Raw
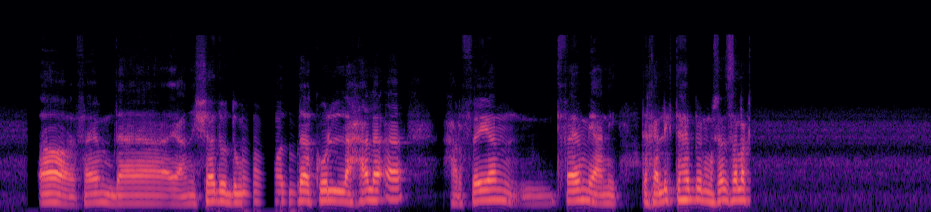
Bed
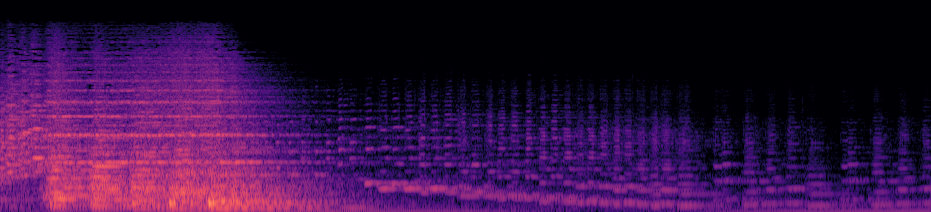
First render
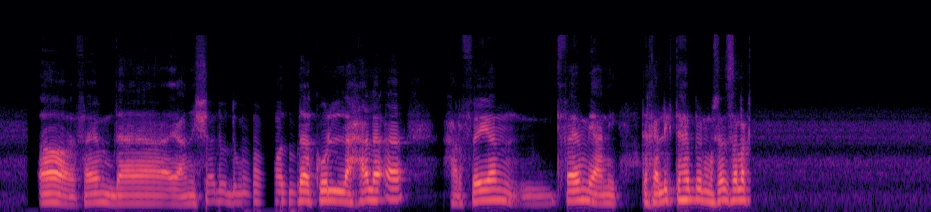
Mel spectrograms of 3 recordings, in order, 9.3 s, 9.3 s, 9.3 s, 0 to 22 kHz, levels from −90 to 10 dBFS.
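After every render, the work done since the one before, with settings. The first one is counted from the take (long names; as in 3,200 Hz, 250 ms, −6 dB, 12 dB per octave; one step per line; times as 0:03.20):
0:02.03–0:02.54: downward compressor 8 to 1, threshold −32 dBFS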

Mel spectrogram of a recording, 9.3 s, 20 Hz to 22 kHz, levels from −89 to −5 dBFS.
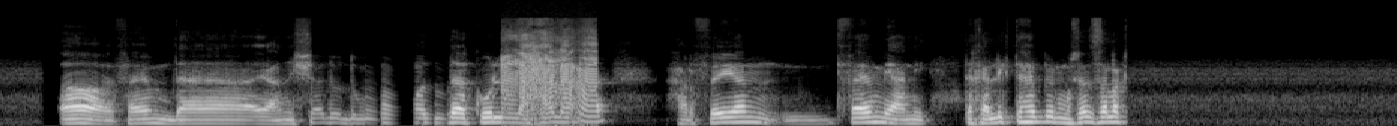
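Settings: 0:03.34–0:03.98: every bin compressed towards the loudest bin 10 to 1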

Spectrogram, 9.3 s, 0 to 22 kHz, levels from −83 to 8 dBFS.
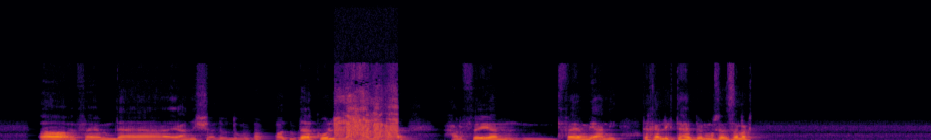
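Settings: high-shelf EQ 5,100 Hz +4.5 dB
hum removal 84.46 Hz, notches 23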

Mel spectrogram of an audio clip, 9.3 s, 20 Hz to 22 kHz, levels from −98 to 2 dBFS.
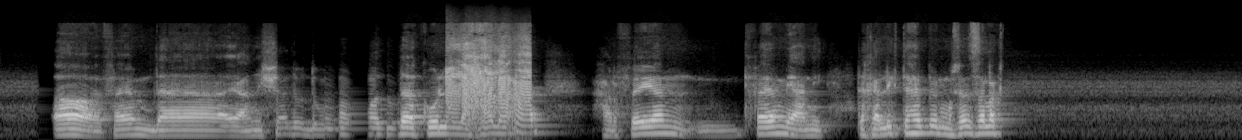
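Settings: low-pass that shuts in the quiet parts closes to 3,000 Hz, open at −19 dBFS
spectral tilt +3 dB per octave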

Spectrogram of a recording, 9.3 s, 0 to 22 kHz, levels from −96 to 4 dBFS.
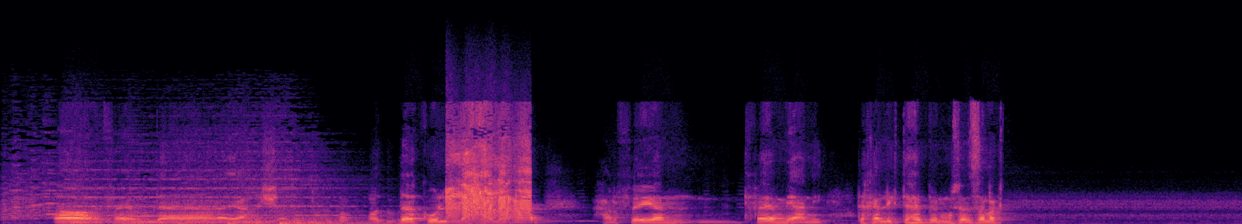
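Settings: mix in bed −13 dB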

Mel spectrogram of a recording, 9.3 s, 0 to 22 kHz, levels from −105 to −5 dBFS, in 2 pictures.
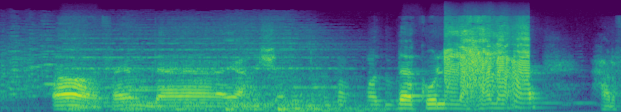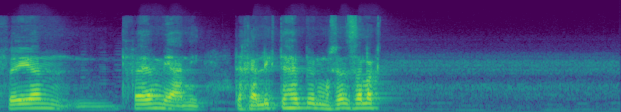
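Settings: level +4.5 dB
brickwall limiter −3 dBFS, peak gain reduction 1.5 dB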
